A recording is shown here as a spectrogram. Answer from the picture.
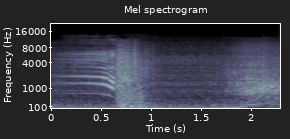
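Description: Cartoon sound effects: a whistle sliding down in pitch that ends in a thud under a second in, then a garbage truck's engine running steadily.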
